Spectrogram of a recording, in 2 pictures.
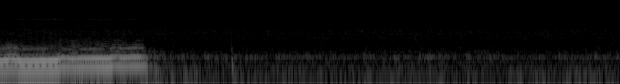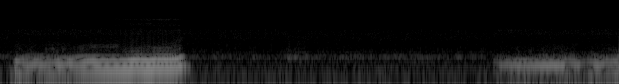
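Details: Dog (mixed breed) snoring while asleep: three long, rising nasal snores separated by quiet pauses.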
